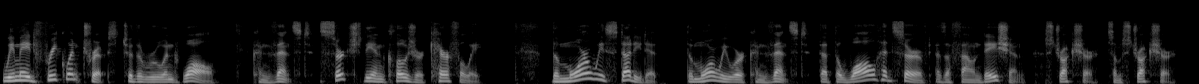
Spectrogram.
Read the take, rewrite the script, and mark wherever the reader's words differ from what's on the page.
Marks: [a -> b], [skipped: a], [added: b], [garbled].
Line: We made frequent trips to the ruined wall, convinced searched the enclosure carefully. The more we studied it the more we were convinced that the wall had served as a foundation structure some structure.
We made frequent trips to the ruined wall, convinced searched the enclosure carefully. The more we studied it the more we were convinced that the wall had served as a foundation structure some structure.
